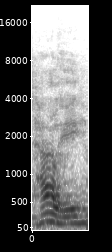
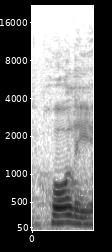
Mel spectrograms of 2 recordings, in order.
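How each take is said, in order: First: The name is said in its usual modern form. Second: The name is said in its older, original form. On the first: This is how the name is commonly said today. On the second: This is how the man himself said his name.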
